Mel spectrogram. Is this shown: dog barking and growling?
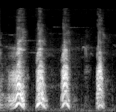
yes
